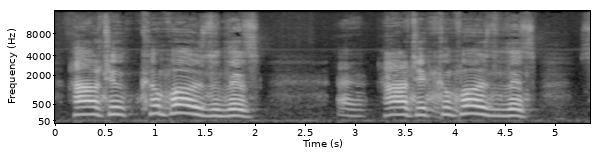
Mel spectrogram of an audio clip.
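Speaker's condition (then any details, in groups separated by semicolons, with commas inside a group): Traumatic brain injury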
